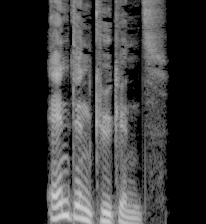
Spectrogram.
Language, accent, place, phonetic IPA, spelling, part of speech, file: German, Germany, Berlin, [ˈɛntn̩ˌkyːkn̩s], Entenkükens, noun, De-Entenkükens.ogg
- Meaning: genitive singular of Entenküken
